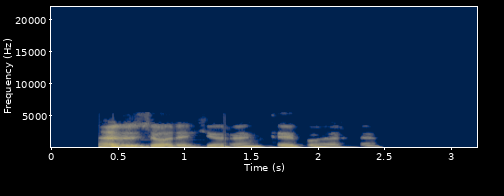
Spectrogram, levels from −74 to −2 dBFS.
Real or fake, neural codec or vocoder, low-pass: real; none; 5.4 kHz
